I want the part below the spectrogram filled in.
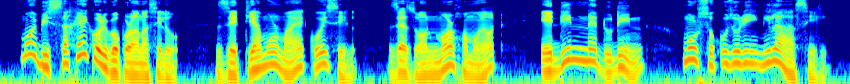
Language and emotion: Assamese, surprised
